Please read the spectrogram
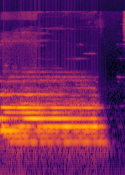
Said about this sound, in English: My train's gonna go by real fast here.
